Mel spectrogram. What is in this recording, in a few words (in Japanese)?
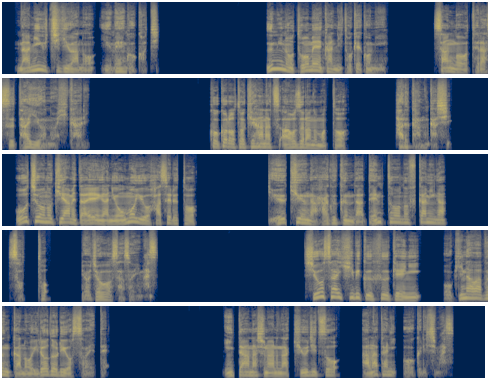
地域文化紹介ナレ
